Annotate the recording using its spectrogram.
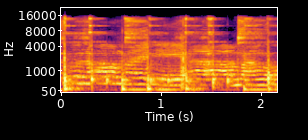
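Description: A group of women singing a Hindu devotional song to the goddess (Devi bhajan) together, with a dholak and a hand-held frame drum keeping a steady, quick beat.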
